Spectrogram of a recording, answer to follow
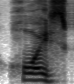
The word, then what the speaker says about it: Royce: Hoist Gracie is not spelled Royce Gracie. Yes, it is. It's spelled Royce, pronounced Hoist.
